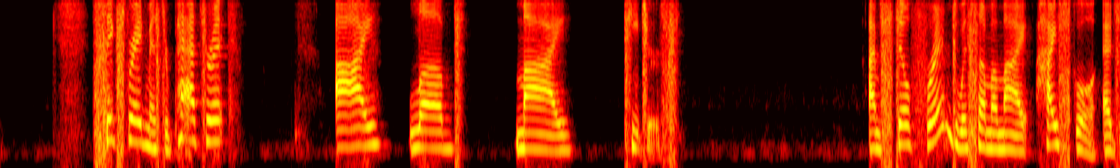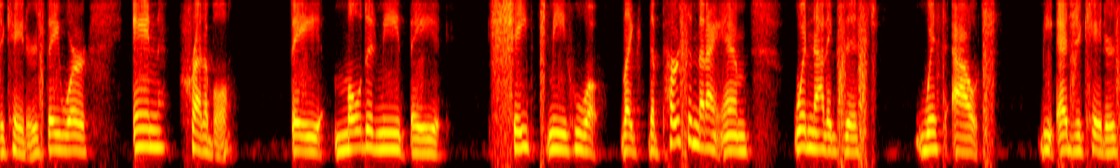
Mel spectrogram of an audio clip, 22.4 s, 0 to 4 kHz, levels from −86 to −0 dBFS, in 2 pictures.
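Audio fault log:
Throughout: aliasing. The audio was resampled down without an anti-alias filter, which fits a drop from 44.1 kHz to 8 kHz. Content above the 4 kHz fold point reflects back into the band as unrelated tones. Sibilants come out gritty and metallic, and the folded energy sits only about 10 dB below the speech. The spectrum runs at full level right up to the 4 kHz edge instead of rolling off.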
